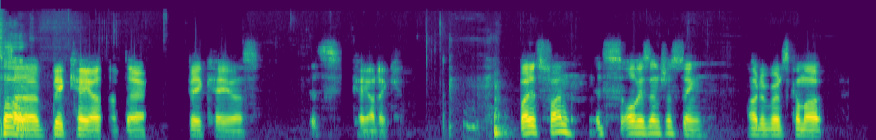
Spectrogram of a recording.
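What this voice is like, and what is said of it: American accent with German, Australian traces. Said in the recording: “he kind of talks like us, and he has a little German thing going on, and he's starting to develop a little Aussie thing, too”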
